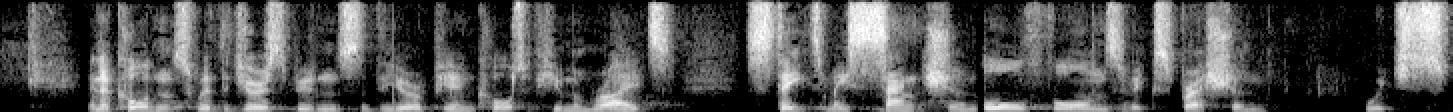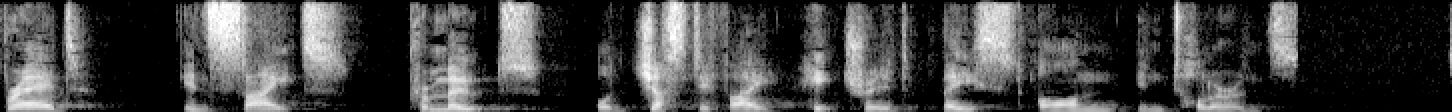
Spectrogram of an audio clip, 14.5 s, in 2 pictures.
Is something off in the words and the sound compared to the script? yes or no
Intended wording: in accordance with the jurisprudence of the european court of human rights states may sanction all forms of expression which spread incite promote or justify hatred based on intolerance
no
